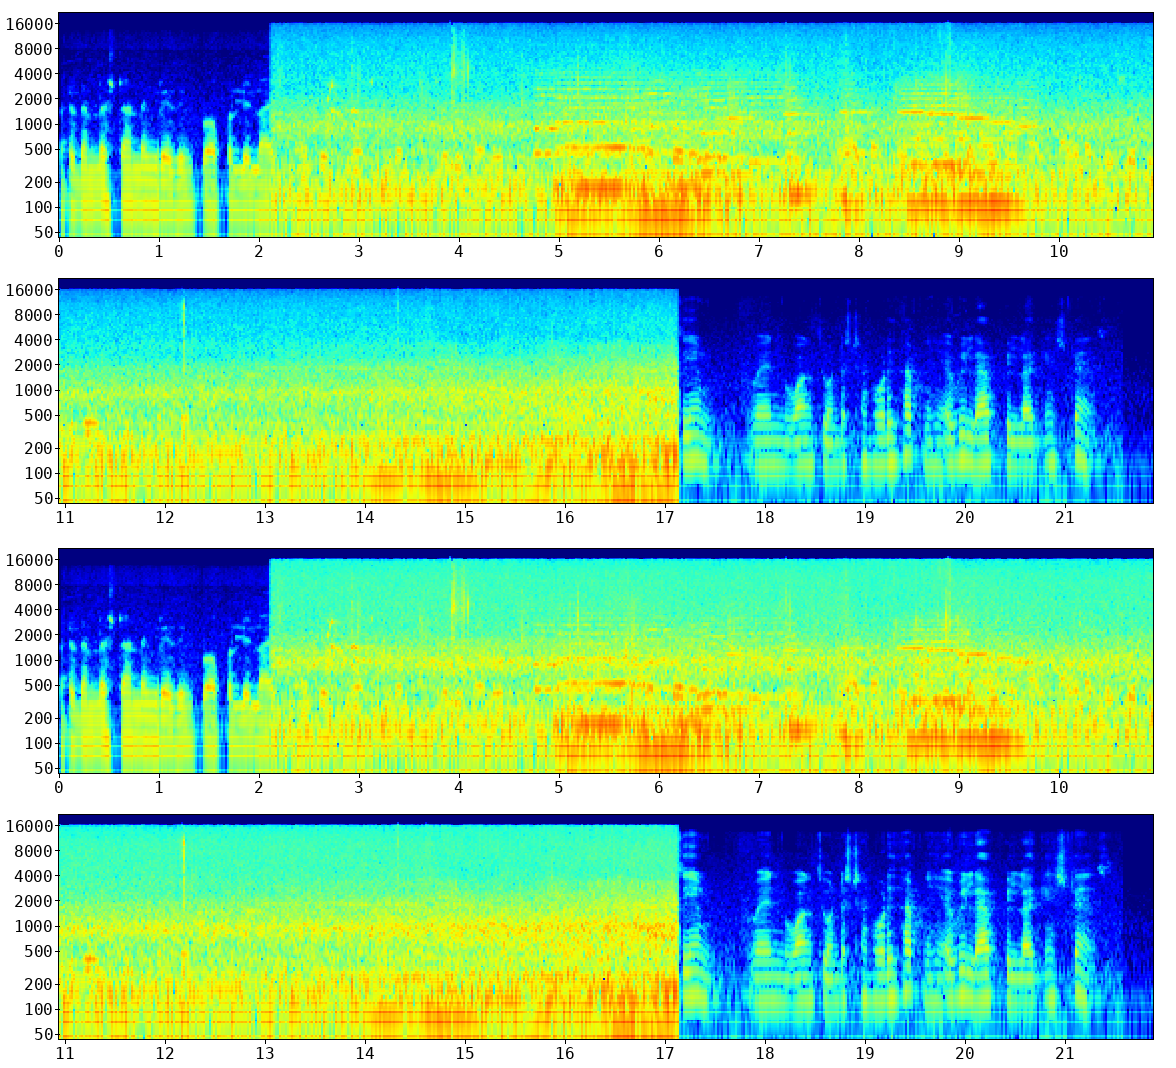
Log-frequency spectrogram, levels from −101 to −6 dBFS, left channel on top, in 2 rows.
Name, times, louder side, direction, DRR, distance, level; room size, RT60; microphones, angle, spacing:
voice 1, 0.0-4.7 5.7-6.7 7.7-12.5, equal, 10° right, 2.1 m, -41 dB
sound 1, 2.1-17.1, right 3 dB, 30° right, 1.9 m, -34 dB
sound 2, 4.7-9.8, equal, 5° left, 1.8 m, -32 dB
voice 2, 14.3-14.8 16.5-21.4, right 2 dB, 70° right, 7.9 m, -50 dB
head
